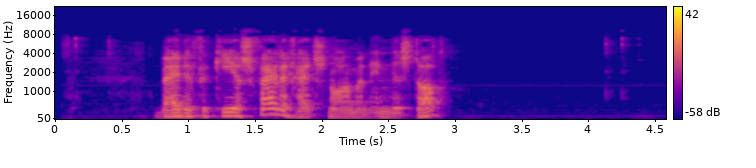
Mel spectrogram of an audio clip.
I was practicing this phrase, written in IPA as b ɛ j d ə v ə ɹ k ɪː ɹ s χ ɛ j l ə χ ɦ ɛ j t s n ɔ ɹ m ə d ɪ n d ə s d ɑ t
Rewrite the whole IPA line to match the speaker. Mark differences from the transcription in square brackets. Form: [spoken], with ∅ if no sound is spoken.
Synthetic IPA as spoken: b ɛ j d ə v ə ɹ k ɪː ɹ s [f] ɛ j l ə χ ɦ ɛ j t s n ɔ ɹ m ə [n] ɪ n d ə s [t] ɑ t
